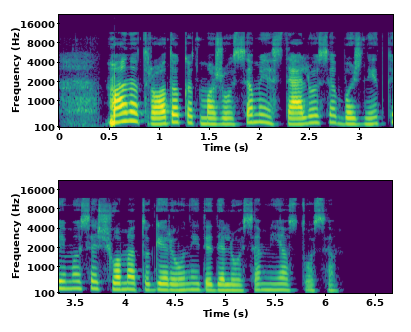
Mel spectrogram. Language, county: Lithuanian, Alytus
